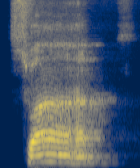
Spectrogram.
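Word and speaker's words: Svāhā: Burbuva, suaha, Swaha, veja que sobe.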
